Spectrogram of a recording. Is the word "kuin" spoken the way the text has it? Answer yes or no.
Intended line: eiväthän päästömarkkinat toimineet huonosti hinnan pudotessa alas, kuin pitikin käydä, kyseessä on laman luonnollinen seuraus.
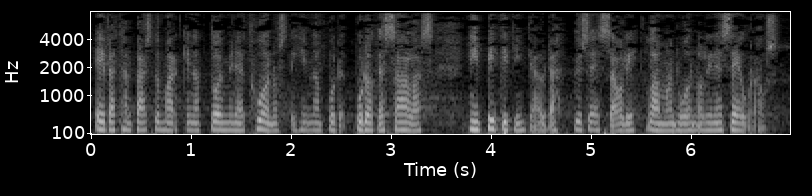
no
